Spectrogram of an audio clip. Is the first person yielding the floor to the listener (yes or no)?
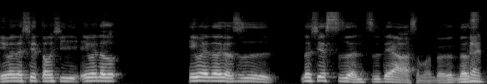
no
